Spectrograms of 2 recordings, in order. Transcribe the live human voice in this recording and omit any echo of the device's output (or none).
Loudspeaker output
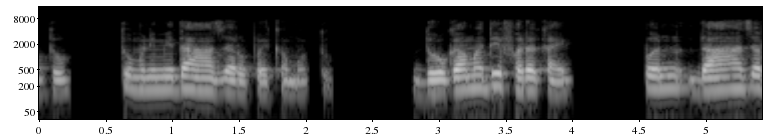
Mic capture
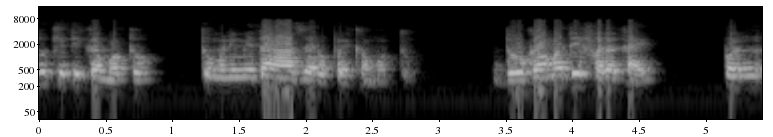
none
